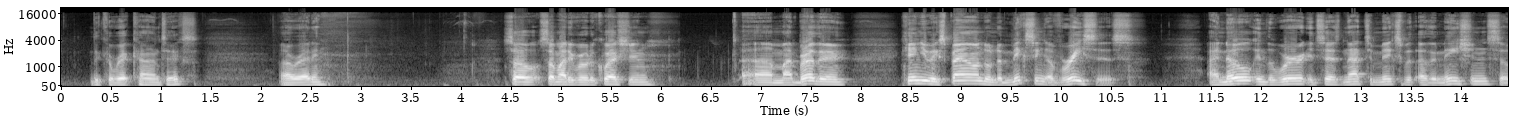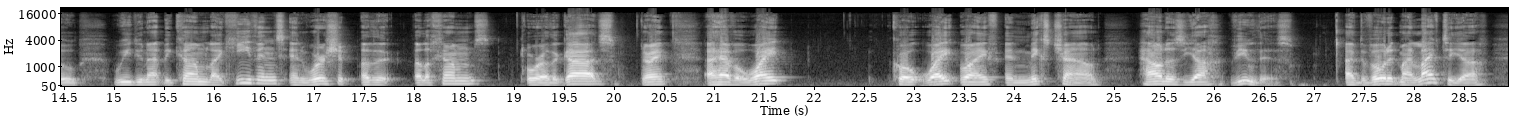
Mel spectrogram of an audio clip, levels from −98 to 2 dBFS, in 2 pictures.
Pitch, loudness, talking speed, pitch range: 115 Hz, -11 LUFS, 145 wpm, 100-130 Hz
